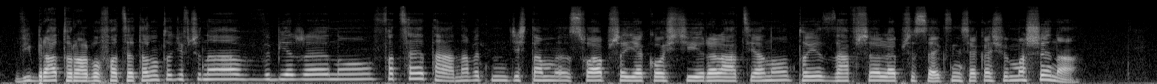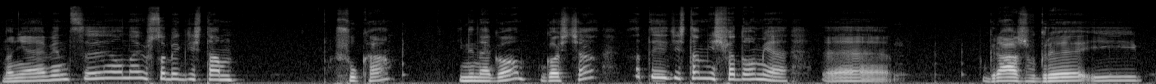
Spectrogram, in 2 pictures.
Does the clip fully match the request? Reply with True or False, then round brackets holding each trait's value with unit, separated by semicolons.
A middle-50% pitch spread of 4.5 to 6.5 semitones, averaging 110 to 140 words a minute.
True (5.0 semitones; 115 wpm)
